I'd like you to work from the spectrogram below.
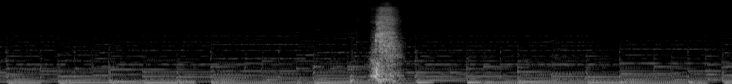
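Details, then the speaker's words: A single sharp adult sneeze bursting out over steady background music during a livestream. "Hopefully you guys didn't hear that sneeze. Excuse me. Thank you. You did hear that sneeze."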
